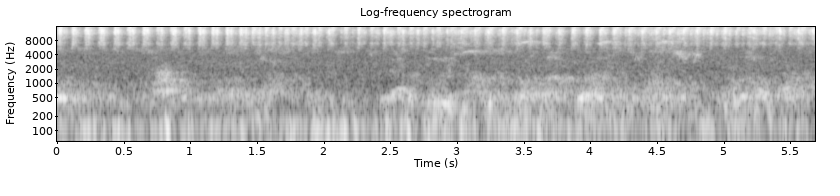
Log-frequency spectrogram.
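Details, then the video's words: Cicadas on a summer morning: a steady, high, finely pulsed buzz runs unbroken through the whole stretch over a low background rumble, with faint scattered tones in the middle range. "Morning summer cicadas sounds"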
